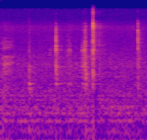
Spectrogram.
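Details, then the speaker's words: Springer motorcycle front end rocked by hand: sharp, irregular metallic clicks and clanks from a worn brake stay with loose play, later fixed by slicing, clamping and welding the worn part. "So, a part of my front end for the brake stay is worn out."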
